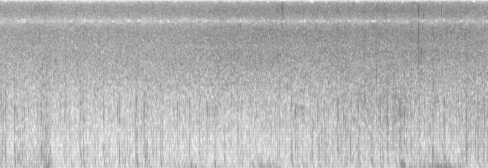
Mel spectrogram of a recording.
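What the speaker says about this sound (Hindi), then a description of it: "यहाँ बारिश इतनी तेज है" Heavy rain pours down at the source of the Krishna River, a dense, continuous patter and splash close by, with occasional louder drops hitting a surface and no talking.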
